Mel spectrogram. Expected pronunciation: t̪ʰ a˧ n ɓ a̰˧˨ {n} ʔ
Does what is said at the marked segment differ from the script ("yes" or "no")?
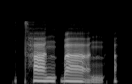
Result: no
